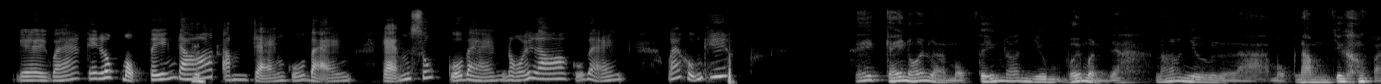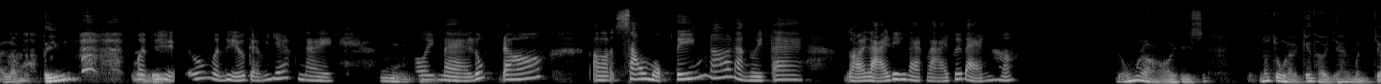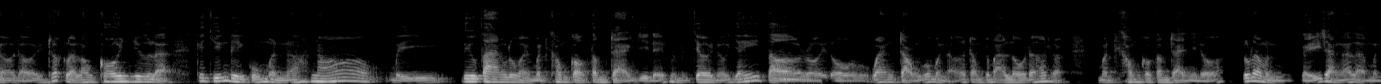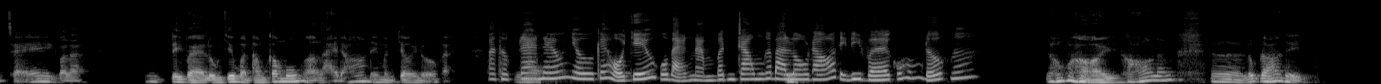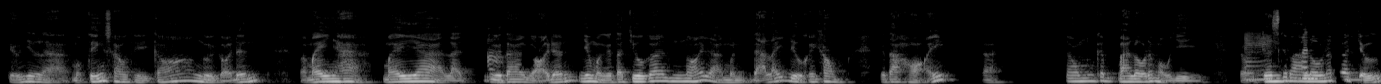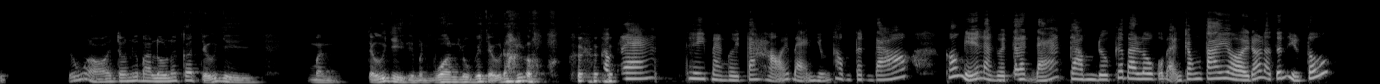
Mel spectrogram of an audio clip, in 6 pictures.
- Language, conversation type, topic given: Vietnamese, podcast, Bạn có thể kể về một chuyến đi gặp trục trặc nhưng vẫn rất đáng nhớ không?
- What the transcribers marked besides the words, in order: laugh; other background noise; other noise; laughing while speaking: "không"; laugh; tapping; laughing while speaking: "Đúng rồi"; laughing while speaking: "đó luôn"; laugh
